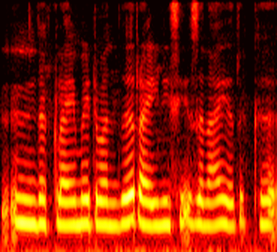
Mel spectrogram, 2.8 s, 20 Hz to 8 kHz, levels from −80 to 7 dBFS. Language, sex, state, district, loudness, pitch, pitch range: Tamil, female, Tamil Nadu, Nilgiris, -15 LUFS, 255 Hz, 245-255 Hz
